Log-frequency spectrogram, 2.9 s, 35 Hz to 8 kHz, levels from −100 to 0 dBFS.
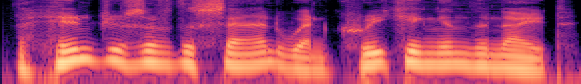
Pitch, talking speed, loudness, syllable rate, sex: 125 Hz, 205 wpm, -18 LUFS, 4.5 syllables/s, male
